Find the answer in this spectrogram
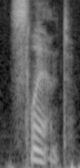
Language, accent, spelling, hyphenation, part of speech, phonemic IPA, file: English, US, slant, slant, noun / verb / adjective, /ˈslænt/, En-us-slant.ogg
- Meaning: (noun) 1. A slope; an incline, inclination 2. A sloped surface or line 3. A run: a heading driven diagonally between the dip and strike of a coal seam 4. An oblique movement or course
